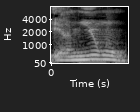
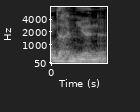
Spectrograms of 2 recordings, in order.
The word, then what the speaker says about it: Hermione: Il ne cessait de l’appeler « Herrrrmion ». – Her-mio-ne, dit-elle en articulant lentement et distinctement.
